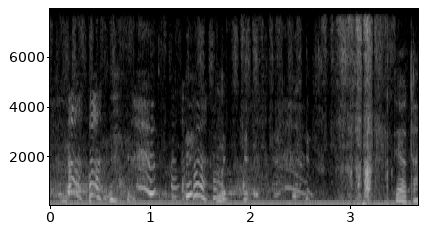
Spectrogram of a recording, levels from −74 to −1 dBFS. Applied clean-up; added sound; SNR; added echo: none; Writing; 3 dB; none.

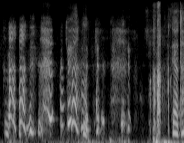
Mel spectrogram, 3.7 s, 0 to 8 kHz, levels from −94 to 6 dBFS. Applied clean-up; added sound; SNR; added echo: neural mask model Resemble Enhance denoiser.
